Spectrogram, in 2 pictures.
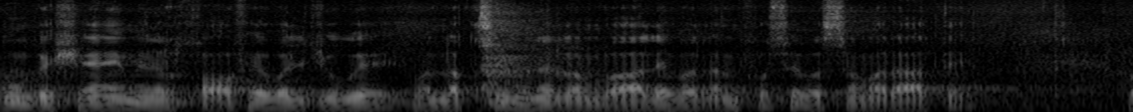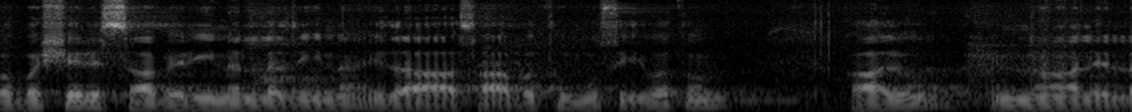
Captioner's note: Arabic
